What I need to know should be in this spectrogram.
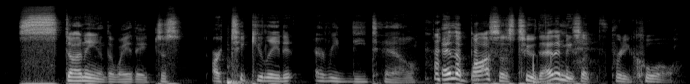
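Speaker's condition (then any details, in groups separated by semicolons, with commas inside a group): No condition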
